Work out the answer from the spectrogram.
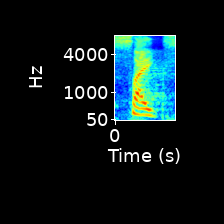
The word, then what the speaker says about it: Ceyx: So this is pronounced as சைக்ஸ், CEYX.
